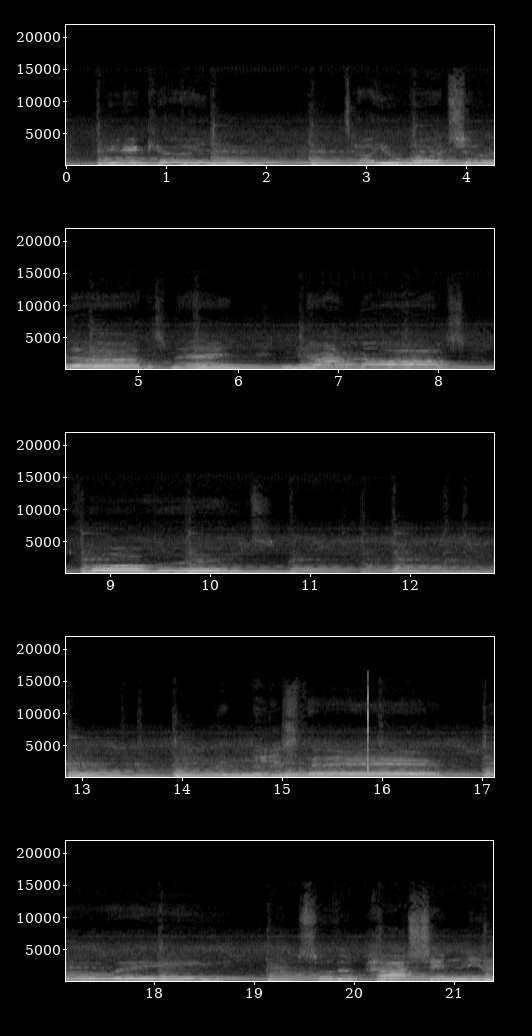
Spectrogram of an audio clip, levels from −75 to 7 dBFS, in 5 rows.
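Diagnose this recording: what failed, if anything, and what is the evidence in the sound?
A file header played as audio, introduced at the storage or file-assembly stage, is the failure here. At 15.86 s there is a single sharp, loud click, about a millisecond long, that stands apart from whatever the signal around it is doing. It fits a second WAV piece joined on without stripping its header, so a few dozen header bytes are read as sample values. Unlike a buffer-underrun click, there is no gap or repeated audio around it, and it does not follow the signal's level the way clipping does.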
